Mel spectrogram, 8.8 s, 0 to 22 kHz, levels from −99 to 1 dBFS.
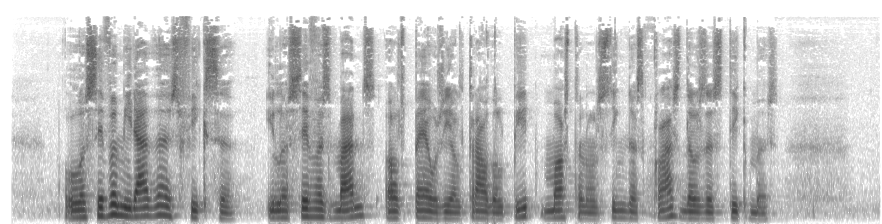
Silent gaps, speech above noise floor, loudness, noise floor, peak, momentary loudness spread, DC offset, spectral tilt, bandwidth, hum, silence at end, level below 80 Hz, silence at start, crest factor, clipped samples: none; 34 dB; -28 LUFS; -62 dBFS; -6 dBFS; 9 LU; under 0.1%; -3.5 dB/octave; 16.5 kHz; none; 1.05 s; -74 dBFS; 0.65 s; 22 dB; under 0.1%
